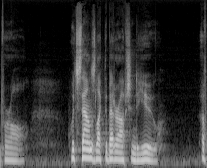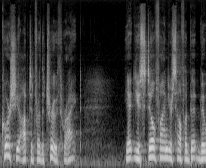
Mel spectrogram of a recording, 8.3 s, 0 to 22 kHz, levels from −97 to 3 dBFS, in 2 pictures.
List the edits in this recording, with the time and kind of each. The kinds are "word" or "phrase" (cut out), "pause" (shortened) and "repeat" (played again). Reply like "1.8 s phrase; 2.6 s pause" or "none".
none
